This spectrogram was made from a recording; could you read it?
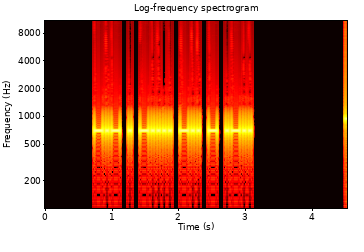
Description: Morse code, heard as a keyed tone, about 28 wpm, 700 Hz. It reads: KE6DTL
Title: USA Call Signs - 4x Character Spacing - 28wpm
